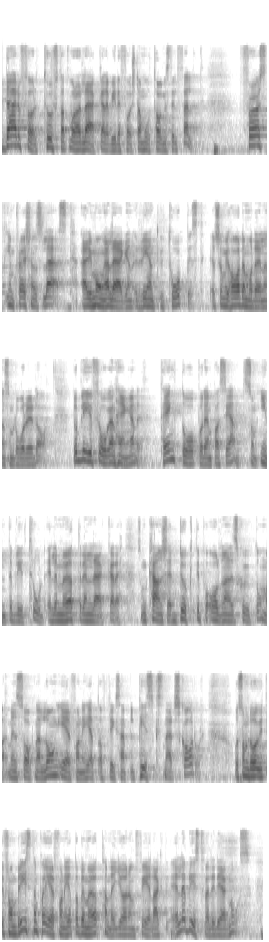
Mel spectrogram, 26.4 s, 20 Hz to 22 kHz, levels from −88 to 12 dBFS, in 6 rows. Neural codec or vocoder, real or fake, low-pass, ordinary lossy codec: none; real; none; none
